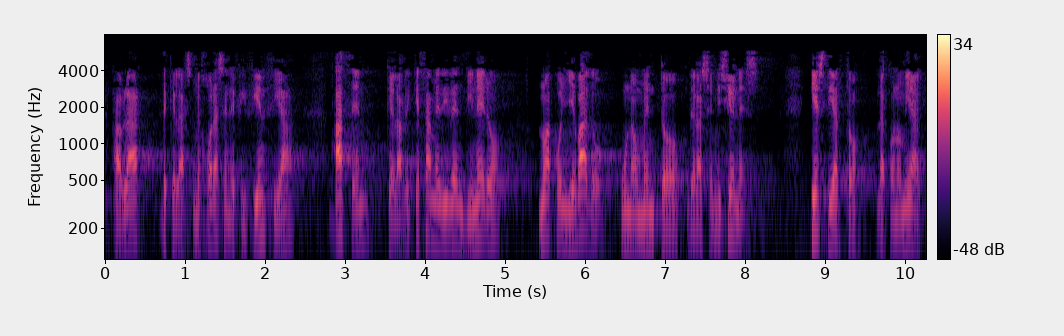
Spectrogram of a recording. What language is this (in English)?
Spanish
